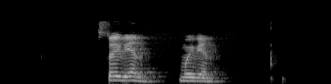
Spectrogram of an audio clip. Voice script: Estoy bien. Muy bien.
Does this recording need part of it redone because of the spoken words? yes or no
no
